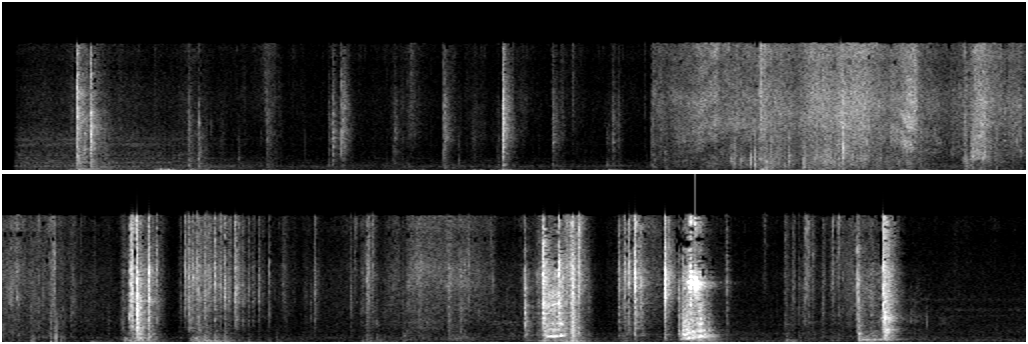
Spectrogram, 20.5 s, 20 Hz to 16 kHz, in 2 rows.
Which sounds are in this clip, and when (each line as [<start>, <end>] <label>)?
[0.72, 2.21] door
[2.56, 6.33] footsteps
[11.42, 13.40] window
[15.44, 19.52] window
